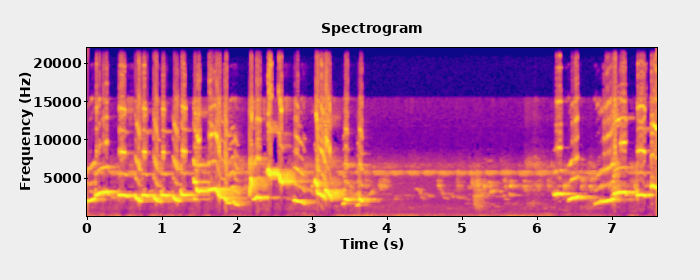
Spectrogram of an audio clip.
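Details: Oriental magpie-robin singing melodious ngeplong phrases as a lure for other magpie-robins: quick, warbled whistles and chirps for about three seconds, a quieter stretch with low rumbling, then further whistled notes.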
